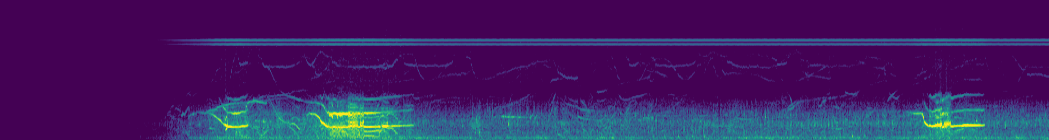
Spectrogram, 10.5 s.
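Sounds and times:
humpback whale song: 1.9s - 4.8s, 9.0s - 10.3s.

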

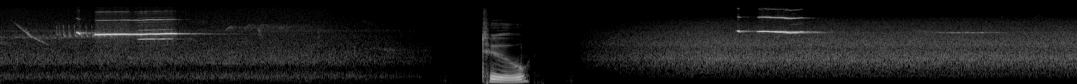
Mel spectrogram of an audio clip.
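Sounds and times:
soft background hiss: 0.0s - 4.4s, 5.8s - 10.7s
Broad-winged Hawk whistle: 0.8s - 2.1s, 7.4s - 8.3s, 9.3s - 10.1s.

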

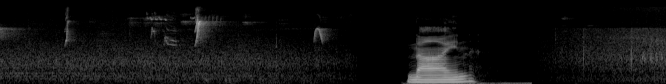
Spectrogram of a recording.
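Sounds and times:
orange-bellied euphonia song of chips, whistles and buzzy phrases: 4.1s - 5.3s
speech: 4.2s - 4.8s.

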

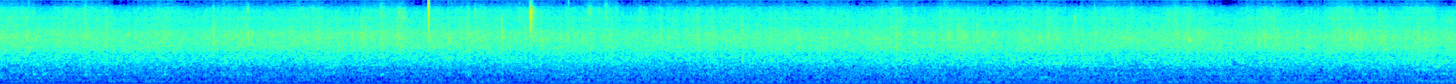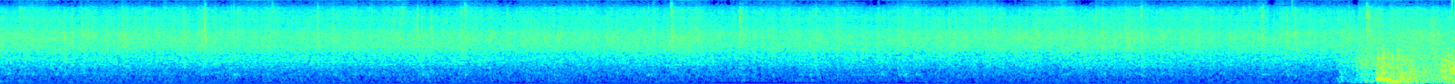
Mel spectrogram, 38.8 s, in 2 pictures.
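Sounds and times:
heavy rain: 0.0s - 38.8s
rolling thunder: 37.2s - 38.8s.

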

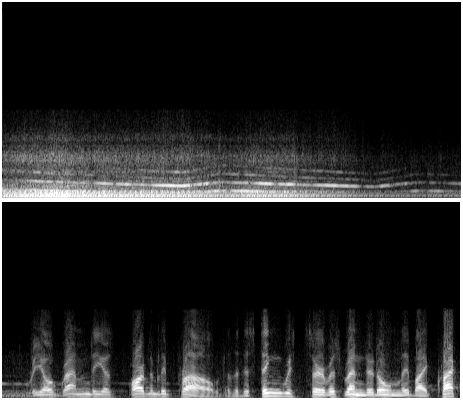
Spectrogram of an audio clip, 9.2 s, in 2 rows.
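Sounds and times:
heavy engine roaring: 0.0s - 4.9s
emergency vehicle siren wailing: 0.0s - 6.2s
speech: 5.0s - 9.1s.

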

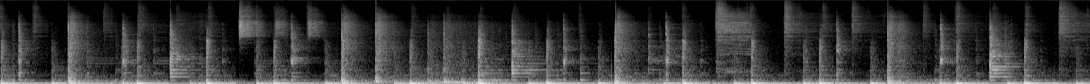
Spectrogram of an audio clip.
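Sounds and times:
drum: 0.0s - 10.9s.

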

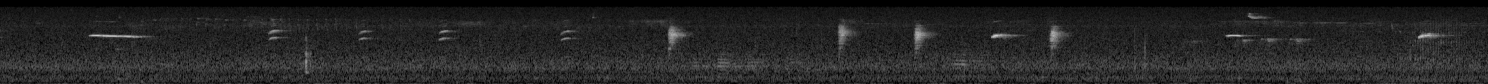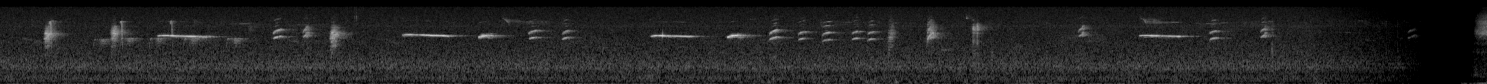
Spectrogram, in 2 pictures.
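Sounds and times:
yellow-collared chlorophonia calling: 0.9s - 1.5s, 14.0s - 14.7s, 15.3s - 20.7s, 21.4s - 24.7s, 25.6s - 27.6s.

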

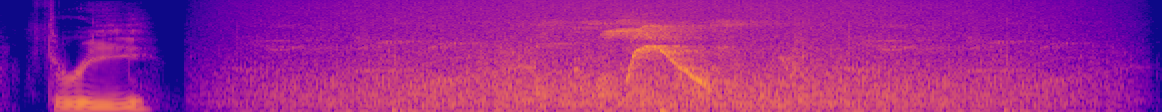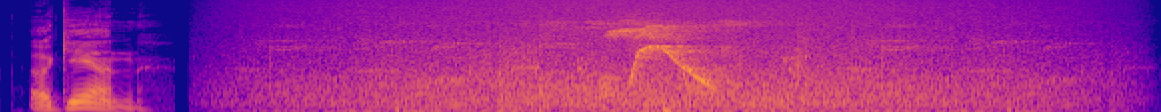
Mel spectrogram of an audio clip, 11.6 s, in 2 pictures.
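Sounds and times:
wattled guan whistled calls in Ecuador: 1.2s - 5.6s, 7.0s - 11.6s.

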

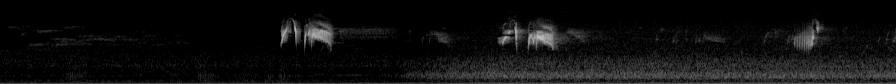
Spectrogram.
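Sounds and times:
Willow flycatcher song: 2.8s - 8.9s.

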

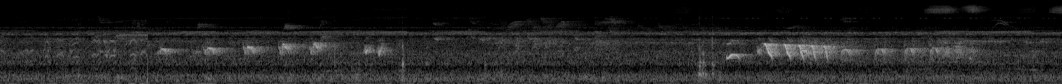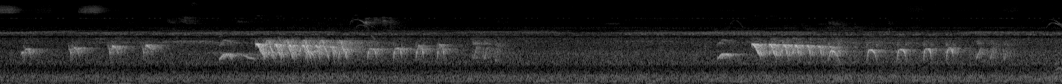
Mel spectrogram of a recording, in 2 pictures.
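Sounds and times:
Blackish Antbird in Ecuador: 0.0s - 15.8s, 16.6s - 21.2s.

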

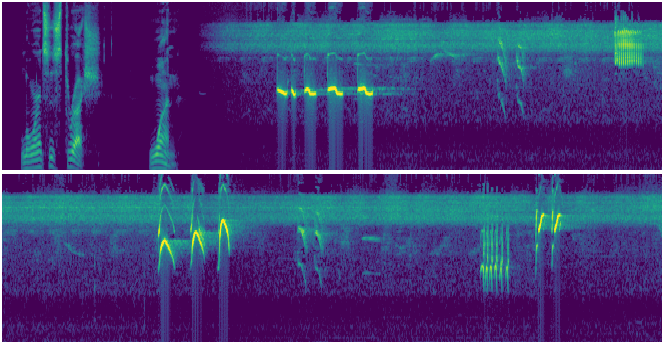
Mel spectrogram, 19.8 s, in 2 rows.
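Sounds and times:
Lawrence's thrush whistling and trilling: 4.1s - 6.0s, 12.2s - 13.4s, 17.1s - 18.4s.

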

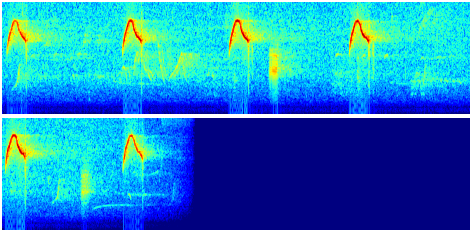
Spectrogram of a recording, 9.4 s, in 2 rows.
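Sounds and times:
Rough-Legged Tyrannulet Phyllomyias burmeisteri calling in the Andes: 0.0s - 6.5s.

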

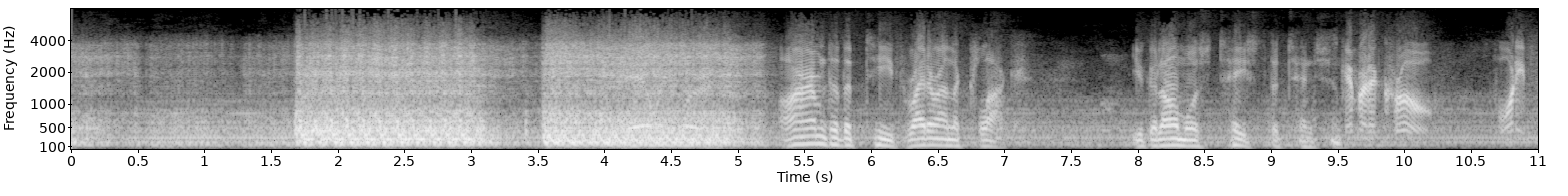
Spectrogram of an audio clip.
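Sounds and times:
lower rear gun turret firing: 0.0s - 5.8s
speech: 5.6s - 7.2s, 8.0s - 10.9s.

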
